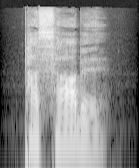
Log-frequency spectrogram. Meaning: passable, acceptable, fair
- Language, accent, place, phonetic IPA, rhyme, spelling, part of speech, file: German, Germany, Berlin, [paˈsaːbl̩], -aːbl̩, passabel, adjective, De-passabel.ogg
